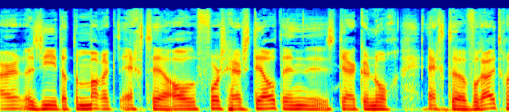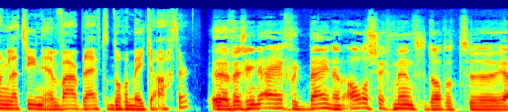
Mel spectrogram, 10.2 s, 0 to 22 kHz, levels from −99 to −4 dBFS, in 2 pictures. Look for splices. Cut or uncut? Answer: cut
